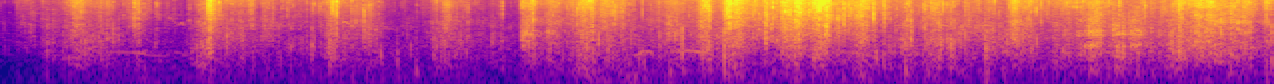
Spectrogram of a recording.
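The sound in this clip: Footsteps of people walking outdoors through a landscape, a steady run of many crunching steps that grows slightly louder and busier toward the end.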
